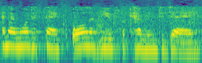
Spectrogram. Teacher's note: speaking as usual in her soft, breathy voice, on the verge of cracking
